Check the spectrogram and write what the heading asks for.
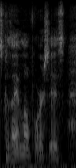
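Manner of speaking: a quick breathy aside under the breath; whispered side comment. Real, not acted. Quick aside about loving horses.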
